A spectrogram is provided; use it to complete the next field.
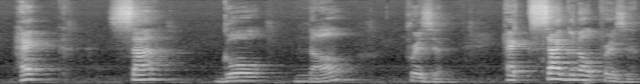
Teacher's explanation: So the stress is on the first and second syllables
